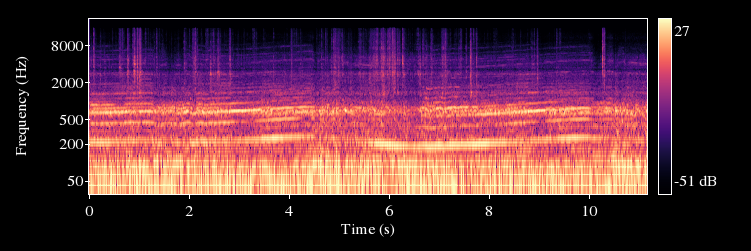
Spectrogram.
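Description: BMW 325 Group A rally car's straight-six engine, heard from inside the cabin while driving at speed on a stage. Its pitch climbs slowly under acceleration, drops about four seconds in, then climbs again, with scattered sharp clicks.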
